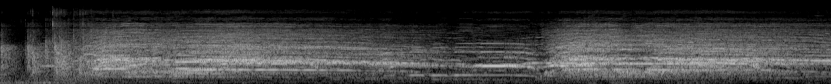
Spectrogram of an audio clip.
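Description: A large crowd of children cheering and shouting together in two long rounds, the second starting about five and a half seconds in.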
